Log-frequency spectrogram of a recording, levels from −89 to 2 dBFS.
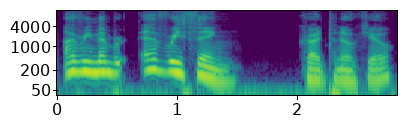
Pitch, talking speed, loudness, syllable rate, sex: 140 Hz, 105 wpm, -17 LUFS, 5.7 syllables/s, male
